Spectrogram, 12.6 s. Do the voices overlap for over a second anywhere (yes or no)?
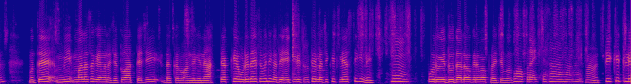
no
